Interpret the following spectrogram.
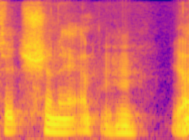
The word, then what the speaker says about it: Shanann: I guess at some point she decided she wanted to accent the second syllable. There's a different spelling of Shannon that I've seen. Most of the time it's like Shannon, but hers is actually Shanann.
